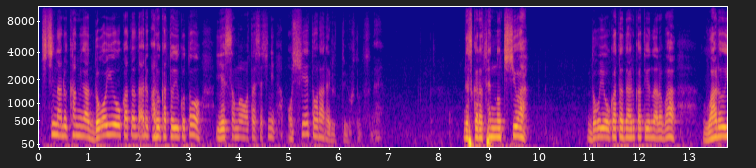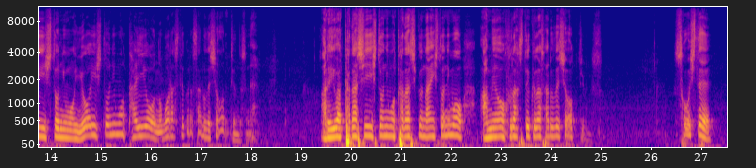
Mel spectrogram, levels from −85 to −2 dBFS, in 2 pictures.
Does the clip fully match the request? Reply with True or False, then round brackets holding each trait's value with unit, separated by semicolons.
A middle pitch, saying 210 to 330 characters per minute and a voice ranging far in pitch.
False (165 Hz; 310 characters per minute; 2.7 semitones)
